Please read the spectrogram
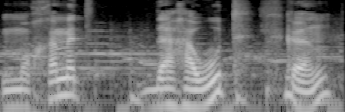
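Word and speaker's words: Mohammed Daoud Khan: A pronúncia correta é Mohammed Dawood Khan, que na verdade ele era primo do rei.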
